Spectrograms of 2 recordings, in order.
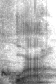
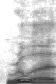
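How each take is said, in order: First: It starts with a breathy H-like sound. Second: It starts with an English-style R sound. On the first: The speaker calls it right. "I'm at least trying to say hua" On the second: The speaker calls it wrong. "I'm trying not to say like I did two years ago"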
